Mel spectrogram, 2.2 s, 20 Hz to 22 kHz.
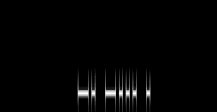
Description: Morse code, heard as a keyed tone, about 34 wpm, 700 Hz. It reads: NBE
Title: All Cut Numbers - 3-Digit 35wpm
